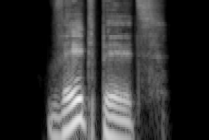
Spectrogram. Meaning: genitive of Weltbild
- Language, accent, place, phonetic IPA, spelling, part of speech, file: German, Germany, Berlin, [ˈvɛltˌbɪlt͡s], Weltbilds, noun, De-Weltbilds.ogg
